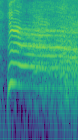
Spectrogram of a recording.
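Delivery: sudden high shriek of fright; startled scream. Acted. Timothy finds a stranger on his bed, startled scream. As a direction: yelp in shock at the stranger.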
